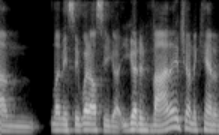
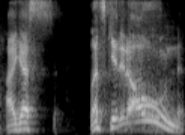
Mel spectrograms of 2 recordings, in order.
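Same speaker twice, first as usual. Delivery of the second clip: referee call; 7 semitones higher, slower than usual. Acted. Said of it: "And he's like".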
